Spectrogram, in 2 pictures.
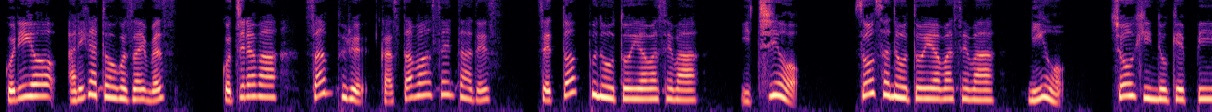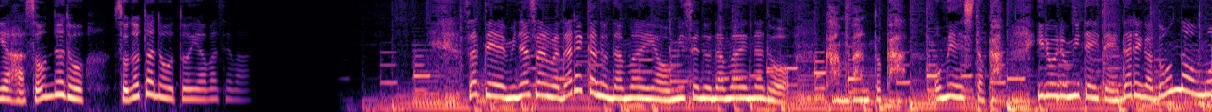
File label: Japanese Professional female, Foreign Voice Talent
